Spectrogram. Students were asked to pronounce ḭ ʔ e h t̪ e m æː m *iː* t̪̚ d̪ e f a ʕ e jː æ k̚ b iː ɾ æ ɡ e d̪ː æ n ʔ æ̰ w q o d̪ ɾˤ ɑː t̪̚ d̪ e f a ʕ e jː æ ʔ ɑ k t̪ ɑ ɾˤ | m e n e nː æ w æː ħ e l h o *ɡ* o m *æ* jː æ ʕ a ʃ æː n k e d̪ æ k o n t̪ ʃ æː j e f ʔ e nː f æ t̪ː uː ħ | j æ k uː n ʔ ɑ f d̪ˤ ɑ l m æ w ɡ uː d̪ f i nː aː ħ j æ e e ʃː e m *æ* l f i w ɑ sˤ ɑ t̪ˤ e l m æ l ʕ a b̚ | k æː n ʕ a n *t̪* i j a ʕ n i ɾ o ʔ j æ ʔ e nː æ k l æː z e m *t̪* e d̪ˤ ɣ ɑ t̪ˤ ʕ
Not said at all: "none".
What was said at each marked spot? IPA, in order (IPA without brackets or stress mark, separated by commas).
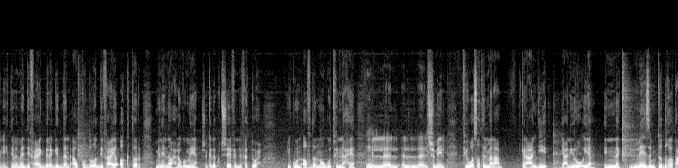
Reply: æː, ɡ, e, æː, d̪, t̪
